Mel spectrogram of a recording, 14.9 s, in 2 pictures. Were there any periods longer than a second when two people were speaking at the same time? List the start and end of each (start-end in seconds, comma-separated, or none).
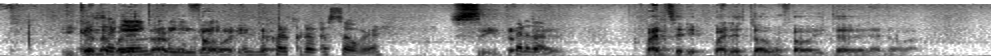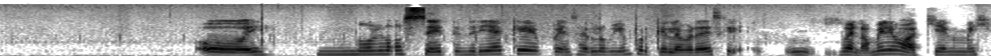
0.6-2.1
